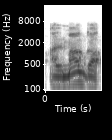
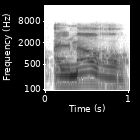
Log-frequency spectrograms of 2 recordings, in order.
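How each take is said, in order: First: Al-Magha with a blocked hard g; Al-Magha turned into Al-Magga; mistaken ghain. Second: Al-Magha with free airflow through the gh; Al-Magha ending on a flowing throat fricative; correct ghain. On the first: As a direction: say the wrong Al-Magha, a plosive g in place of gh. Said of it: "Don't say Al-Magha". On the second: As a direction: model Al-Magha with a gargled, unblocked gh. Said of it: "You allow the airflow just to be free". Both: Shown as a demonstration.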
